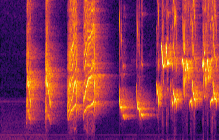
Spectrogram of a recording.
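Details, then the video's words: Orange-headed thrush (anis merah) singing in the raja teler style: loud, varied phrases, some rasping and others with clear whistled notes, rising and falling. A busy run of short whistles closes the clip, and a faint steady hum sits underneath. "Suara Burung Raja Teler Anis Merah"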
